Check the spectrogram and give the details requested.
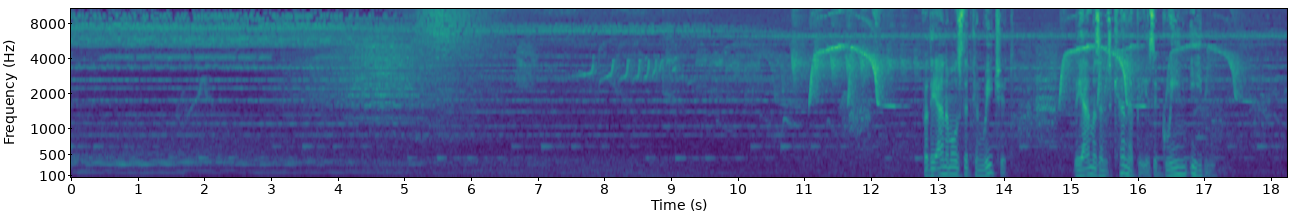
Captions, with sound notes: (birds chirping) (animal chatter) For the animals that can reach it the Amazons canopy is a green Eden.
